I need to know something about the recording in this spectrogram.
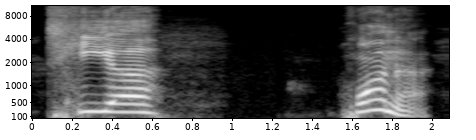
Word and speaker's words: Tijuana: So commonly we have people who say Tia Juana, and it is nobody's aunt. It is a T and a Juana. And you can say it in any accent that you like.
